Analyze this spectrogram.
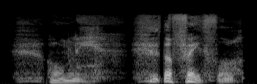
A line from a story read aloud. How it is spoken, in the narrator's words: he muttered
